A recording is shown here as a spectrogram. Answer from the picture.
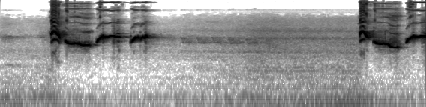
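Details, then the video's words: Loud, clear whistled phrases from an orange-headed thrush singing ngeplong style to stimulate another bird: a high note slurring downward, then short rising whistles, repeated after a three-second pause. "ANIS MERAH LOYO Bakal SONTAK NYAUT GACOR dan EMOSI dengar Kicauan Ngeplong ini"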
